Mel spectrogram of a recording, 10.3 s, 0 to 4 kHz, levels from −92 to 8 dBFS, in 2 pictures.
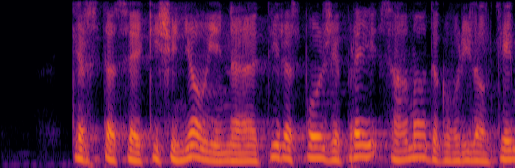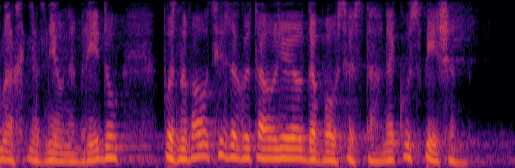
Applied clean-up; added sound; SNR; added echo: neural separator model SepFormer DNS4.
